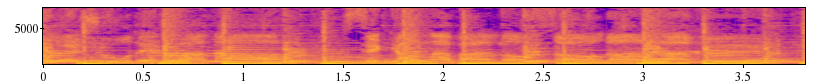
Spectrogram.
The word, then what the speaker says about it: carnaval: En occitan, ça s'écrit comme en français, carnaval, mais ça se prononce carnaval. Suffit de faire le V en be.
